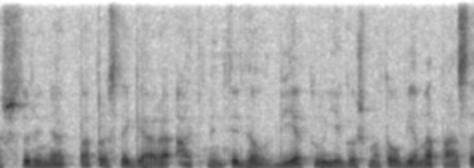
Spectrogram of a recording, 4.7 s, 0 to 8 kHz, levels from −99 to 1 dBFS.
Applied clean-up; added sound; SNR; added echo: none; Bass drum; 17 dB; none.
